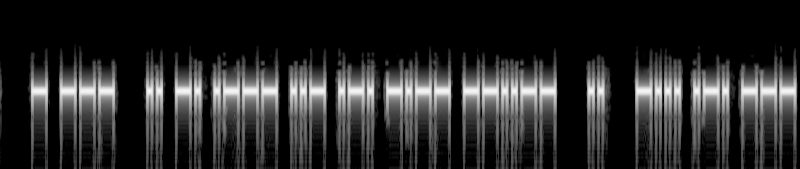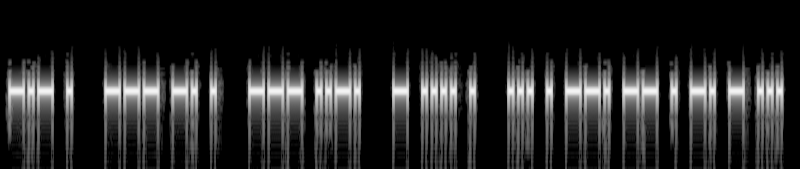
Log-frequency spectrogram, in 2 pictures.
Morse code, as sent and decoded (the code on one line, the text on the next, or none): - --- / .. -. .--- ..- .-. -.-- --..-- / .. / -... .-. --- -.- . / --- -. / --- ..-. / - .... / ... --. -- . -. - ...
TO INJURY, I BROKE ONE OF THE SEGMENTS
